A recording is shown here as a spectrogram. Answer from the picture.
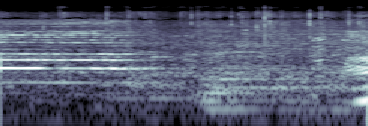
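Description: A singer's long held note with a rich, steady tone, fading out about a second in, followed by fainter music.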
